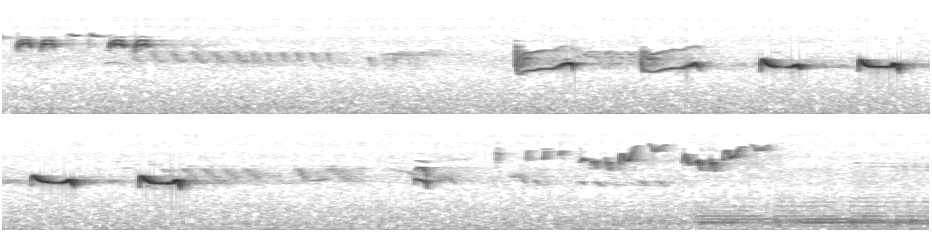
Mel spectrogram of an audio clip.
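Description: Songbird singing: high twittering at first, then a string of about six loud, repeated rising notes, about one and a half a second, followed by more high twittering. Background music with low sustained notes comes in near the end.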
